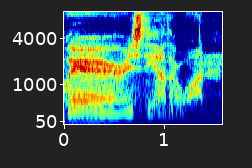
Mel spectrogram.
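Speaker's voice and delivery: half-whispered, inner-voice quality. Voicing a totem that speaks into a player's head: half-whispering voice in head. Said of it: "this voice whispers into your head and just says".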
